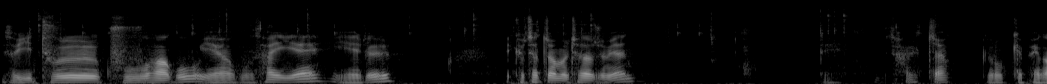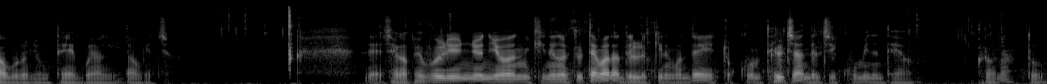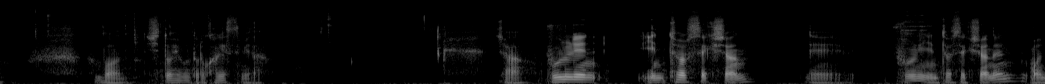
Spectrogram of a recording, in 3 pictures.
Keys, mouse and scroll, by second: 6.3 shift+right click, 13.8 shift+right click, 16.1 shift+right click, 19.7 shift+right click, 21.5 shift+right click.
